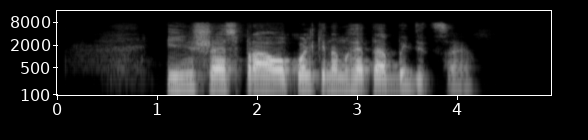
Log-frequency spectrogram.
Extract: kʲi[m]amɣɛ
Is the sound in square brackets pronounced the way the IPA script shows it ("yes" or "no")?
no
